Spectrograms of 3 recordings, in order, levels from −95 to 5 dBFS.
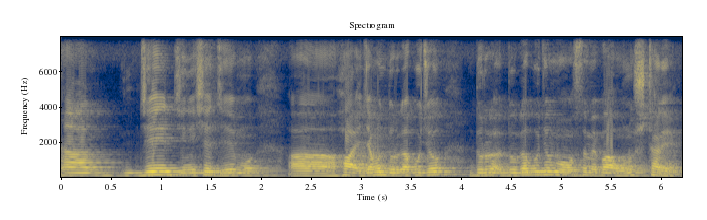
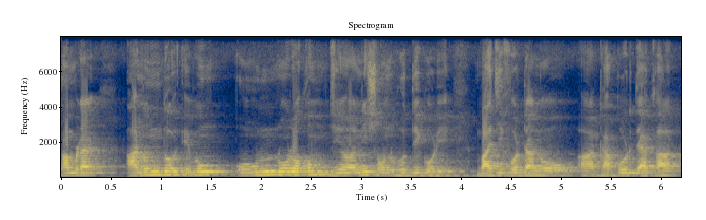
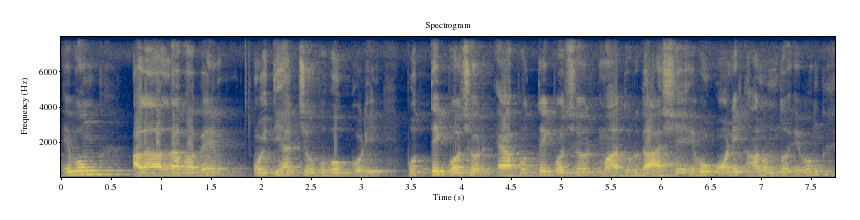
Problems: constant background noise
